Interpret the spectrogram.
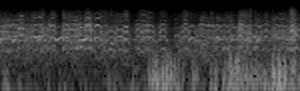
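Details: Many Sandwich terns calling at once, a steady wall of rasping, scratchy cries with some clearer upslurred notes, over a low background rumble that swells twice.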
